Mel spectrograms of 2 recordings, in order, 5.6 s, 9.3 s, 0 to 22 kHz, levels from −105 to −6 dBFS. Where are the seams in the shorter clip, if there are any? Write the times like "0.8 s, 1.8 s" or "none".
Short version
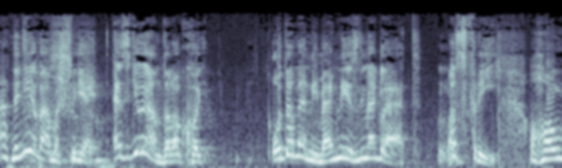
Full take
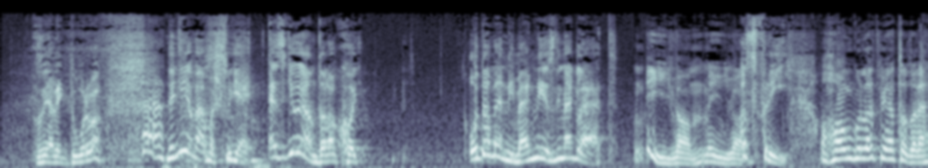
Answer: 2.6 s, 4.5 s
